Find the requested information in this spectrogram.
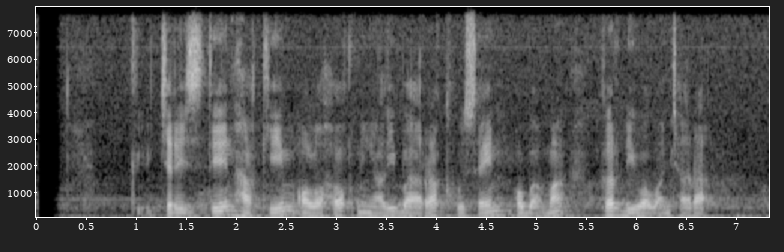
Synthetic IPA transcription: t͡ʃɾist̪inɦakʰimɔ̰lɔhɔk̚niŋalibaɾakhusɛjnobamakɨrdiwawaɲt͡ʃaɾa̰

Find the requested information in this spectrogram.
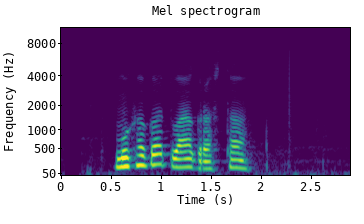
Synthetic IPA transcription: mukʰʌkʌt̪waɡrʌst̪ʰʌ

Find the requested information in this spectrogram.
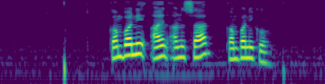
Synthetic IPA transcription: kʌmp̬ʌniʌjnʌnusar | kʌmpʌniko

